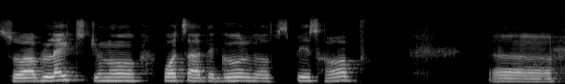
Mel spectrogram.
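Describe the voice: Slowly and with fairly even intonation, a man speaks at a fairly high pitch in a clear, smooth, slightly mellow tone touched by vocal fry.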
